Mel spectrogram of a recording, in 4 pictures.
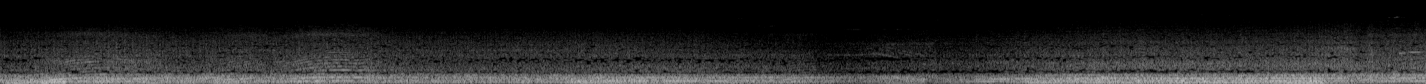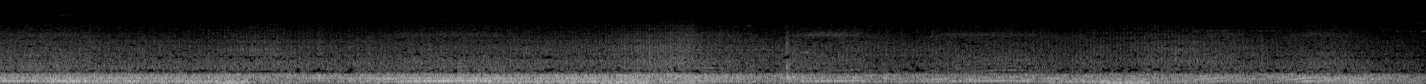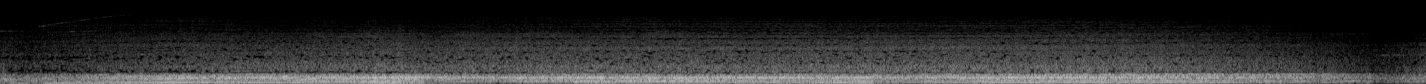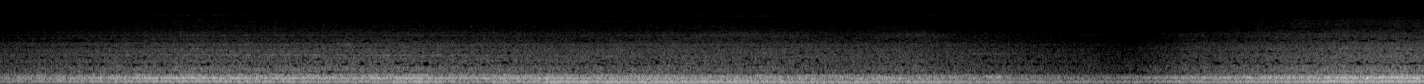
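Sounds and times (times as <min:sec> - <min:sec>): heavy diesel engines revving: 0:00.0 - 0:57.0.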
